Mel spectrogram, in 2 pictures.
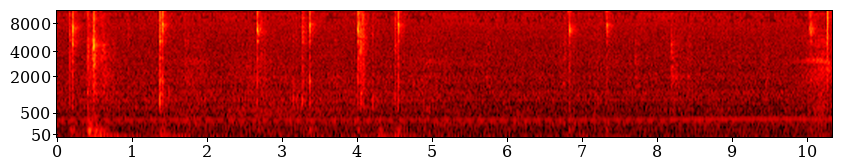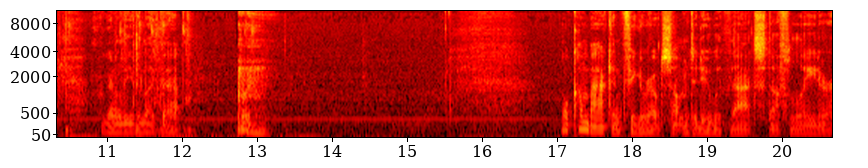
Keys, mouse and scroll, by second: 0.5 alt+a, 1.1 scroll down 1, 1.4 middle click, 2.8-3.2 scroll down 1, 3.3 middle click, 3.3 scroll down 3, 4.3 scroll up 3, 4.5 middle click, 7.0 scroll down 1, 7.3 middle click, 10.1-10.7 scroll down 2, 10.5 middle click, 11.4 shift+middle click, 11.7 middle click.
